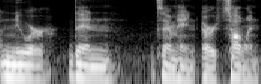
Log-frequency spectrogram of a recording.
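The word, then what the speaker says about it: Samhain: See, you want to say Sam Hayne because that's how it's spelled. And again, this might be spelled wrong. I didn't double check before I wrote it down, but I do know that it is spelled way different than Sawin.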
